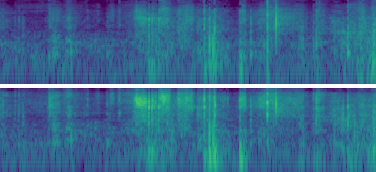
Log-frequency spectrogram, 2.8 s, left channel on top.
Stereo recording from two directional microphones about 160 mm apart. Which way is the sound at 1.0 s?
25° right (ahead or behind).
